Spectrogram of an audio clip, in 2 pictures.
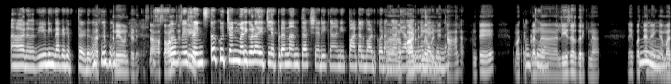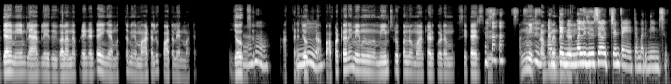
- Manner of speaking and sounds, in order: in English: "ఈవెనింగ్"; chuckle; in English: "ఫ్రెండ్స్‌తో"; in English: "సాంగ్"; other background noise; in English: "లీజర్"; in English: "ల్యాబ్"; tapping; in English: "జోక్స్"; in English: "జోక్స్"; in English: "మీమ్స్"; in English: "సేటైర్స్"; laugh; in English: "మీమ్స్"
- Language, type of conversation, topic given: Telugu, podcast, స్నేహితులతో కలిసి గడిపిన సమయాన్ని గుర్తు చేసుకున్నప్పుడు మీకు ఏ పాట గుర్తుకొస్తుంది?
